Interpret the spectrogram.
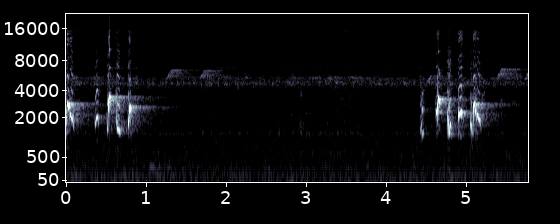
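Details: Nok dok taeng song from Thailand, meant for young birds to copy: a quick burst of sharp, clear chirped notes, then about three seconds of silence before a second, busier phrase of rising and falling whistles.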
